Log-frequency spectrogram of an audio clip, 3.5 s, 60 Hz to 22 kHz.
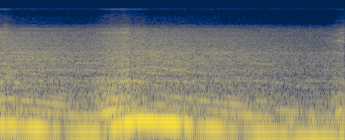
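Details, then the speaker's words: VW Jetta 2.0 that had been misfiring and losing power, with the spark plugs recalibrated and a stored pump primary-circuit code judged unrelated. Revving now rises and settles smoothly, without the earlier sputter or stumble. "Vean, ya vean la diferencia de cómo acelera. De volada, o sea, escuchen cómo se oye el motor. Ya no se oye como hace rato."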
